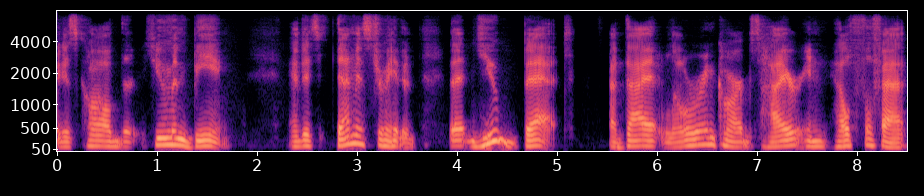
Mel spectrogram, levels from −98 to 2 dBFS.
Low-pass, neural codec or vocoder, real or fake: 7.2 kHz; codec, 44.1 kHz, 2.6 kbps, DAC; fake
